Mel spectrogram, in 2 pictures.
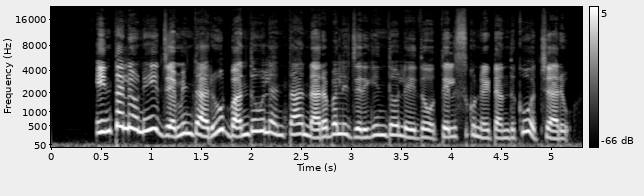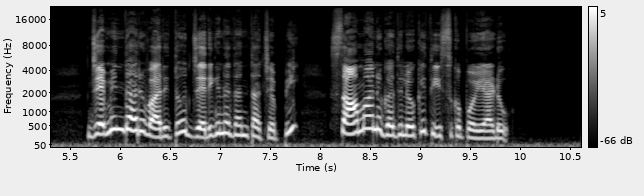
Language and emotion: Telugu, neutral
